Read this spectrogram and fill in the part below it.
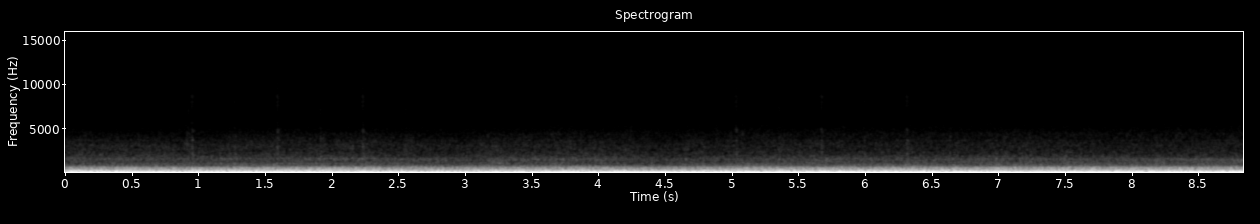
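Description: Wind and tyres roar at high speed.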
